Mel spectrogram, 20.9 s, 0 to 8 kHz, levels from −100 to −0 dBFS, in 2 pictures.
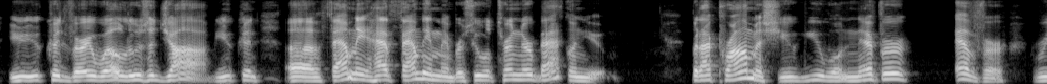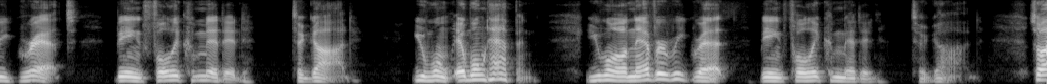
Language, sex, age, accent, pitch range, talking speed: English, male, 60-79, American, 140-170 Hz, 145 wpm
